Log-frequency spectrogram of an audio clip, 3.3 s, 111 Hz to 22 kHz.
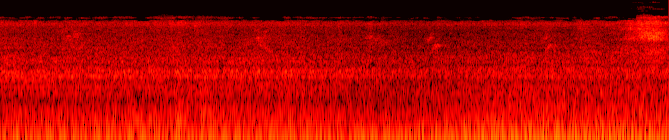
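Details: Toyota Hilux Revo diesel pickup idling smoothly after repair, steady low rumble with no whine, squeal or knock; a cracked alternator pulley bearing that had caused a belt-area noise was replaced, charging now 13.7-13.8 V.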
